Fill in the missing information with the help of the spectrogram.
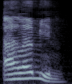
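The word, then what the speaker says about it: العالمين: segala kematian jauh berbeda begitu juga terkadang kita malas mencapai huruf Ain jadinya ketika kita membaca Alhamdulillahirobbil alamin malah dibaca alamin alamin menggunakan huruf Ain Ain artinya semesta alam nah kalau alamin artinya sakit kalau kita baca dari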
